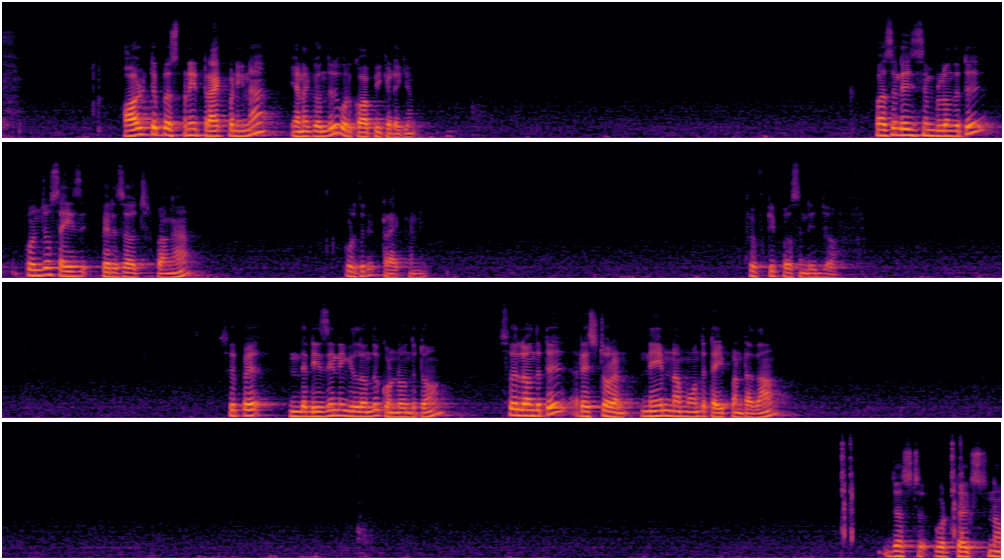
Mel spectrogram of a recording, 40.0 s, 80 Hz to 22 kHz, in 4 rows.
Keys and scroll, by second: 3.9 ctrl+Return, 10.7 ctrl+t, 18.2 alt+space, 32.8 ctrl+Return, 34.0 ctrl+t.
